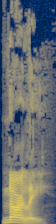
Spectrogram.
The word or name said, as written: gnarly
